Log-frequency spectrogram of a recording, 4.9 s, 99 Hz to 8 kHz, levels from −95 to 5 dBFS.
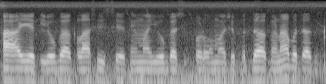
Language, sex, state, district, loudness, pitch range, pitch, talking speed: Gujarati, male, Gujarat, Gandhinagar, -22 LUFS, 105-110 Hz, 105 Hz, 145 wpm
